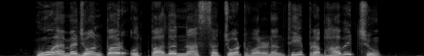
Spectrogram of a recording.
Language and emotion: Gujarati, surprised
